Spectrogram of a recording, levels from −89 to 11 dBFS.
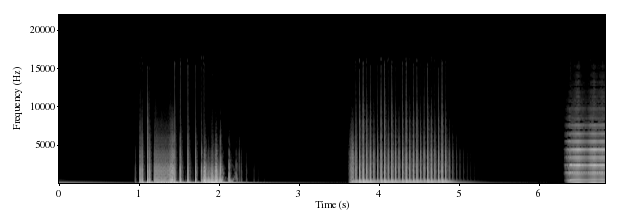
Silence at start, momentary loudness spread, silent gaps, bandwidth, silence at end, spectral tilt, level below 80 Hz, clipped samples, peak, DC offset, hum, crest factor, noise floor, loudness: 1 s; 15 LU; none; 10 kHz; 0 s; -6 dB/octave; -30 dBFS; under 0.1%; 0 dBFS; under 0.1%; none; 22 dB; -82 dBFS; -22 LUFS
